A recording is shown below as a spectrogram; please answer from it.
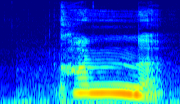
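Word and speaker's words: කන්: Kan. Eat. Kan. Notice the halk kerima on the first N, and how the final syllable tends to be completely unstressed. So relaxed.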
